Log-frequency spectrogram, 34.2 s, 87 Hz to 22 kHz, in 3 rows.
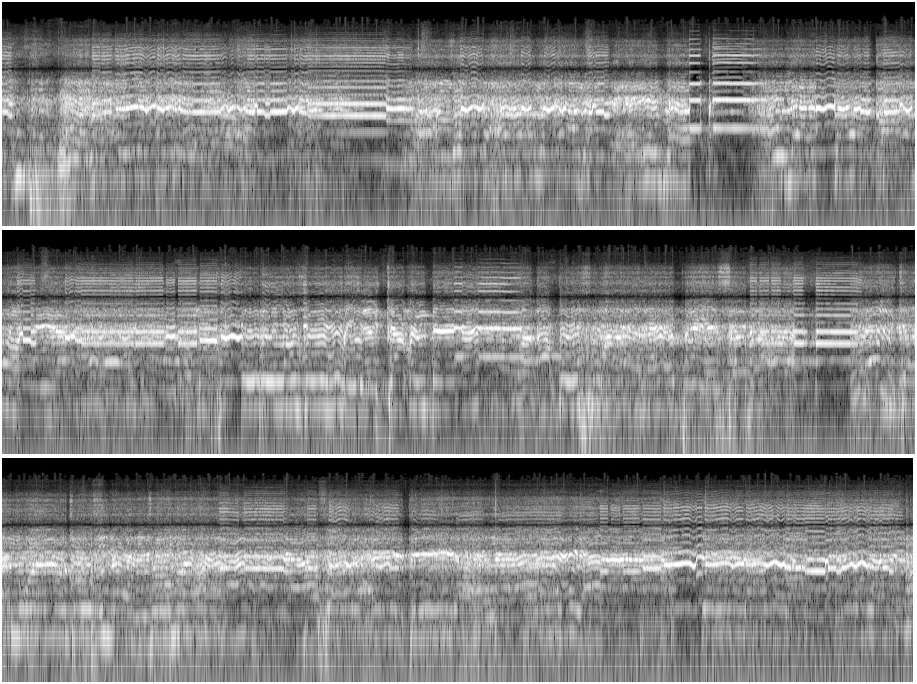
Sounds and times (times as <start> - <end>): Music: 0.0 - 34.2.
